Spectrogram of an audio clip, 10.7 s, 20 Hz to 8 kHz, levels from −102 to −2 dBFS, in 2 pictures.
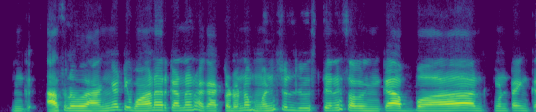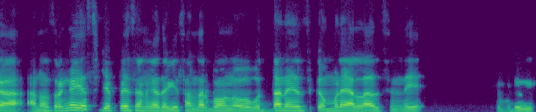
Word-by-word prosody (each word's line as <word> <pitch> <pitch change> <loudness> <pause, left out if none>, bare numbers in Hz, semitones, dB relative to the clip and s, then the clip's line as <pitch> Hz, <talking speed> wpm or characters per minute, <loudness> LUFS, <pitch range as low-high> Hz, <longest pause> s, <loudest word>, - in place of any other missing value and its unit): ఇంక 140 - -11 0.3
అసలు 155 +4 +3 0.2
అంగటి 190 +9 -3 0.2
ఓనర్ 180 +3 +3
కన్నా 170 +2 +1
నాకక్కడున్న 145 +3 -1
మనుషులు 185 +4 -4
జూస్తేనే 170 +1 -5
సగం 155 -2 +1
ఇంకా 165 +4 +2
అబ్బా! 150 0 0 0.4
అనుకుంట 155 0 -10
ఇంక 135 - -6 0.3
అనవసరంగా 145 +9 -4
ఎస్ - - -14
చెప్పేసాను 155 -2 -4
గదా! 135 -1 -3
ఈ - - -6
సందర్భంలో 130 -1 -4 0.2
వద్దనేసి 145 +5 -2
గమ్మున 140 +2 -4
ఏళ్ళాల్సింది. 125 0 -5 0.8
ఇపుడు 125 +2 -9
145 Hz, 130 wpm, -23 LUFS, 130-160 Hz, 0.8 s, అసలు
